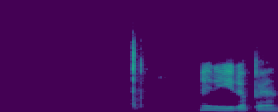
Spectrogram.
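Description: Silence, broken about a second in by a single short click, then a woman starts speaking near the end.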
